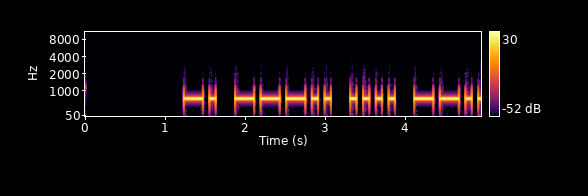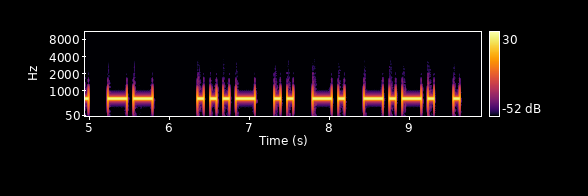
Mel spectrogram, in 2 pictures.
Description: Morse code, heard as a keyed tone, about 15 wpm, 700 Hz. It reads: N8HZM VINCE
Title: K1USN SST QSO Practice - 15wpm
